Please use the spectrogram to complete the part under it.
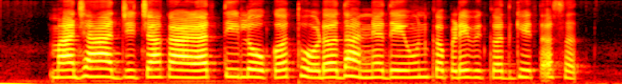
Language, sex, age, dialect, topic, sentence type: Marathi, female, 25-30, Standard Marathi, banking, statement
